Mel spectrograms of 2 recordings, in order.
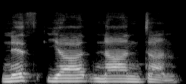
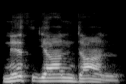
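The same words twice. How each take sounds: First: Nithyanandan very slowly as "Nith-ya-nan-dan", each syllable separate; correct, sounded-out name. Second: Nithyandandan said slowly with "dan" where "nan" belongs; mispronounced name. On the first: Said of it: "There you go". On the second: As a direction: stumble through Nithyandandan slowly, a hard d in the middle. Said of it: "always wanna put an extra syllable". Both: Real, not acted.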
